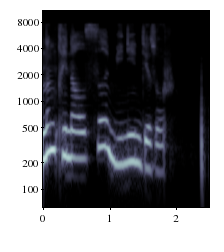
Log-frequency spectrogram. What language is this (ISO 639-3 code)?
kaz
